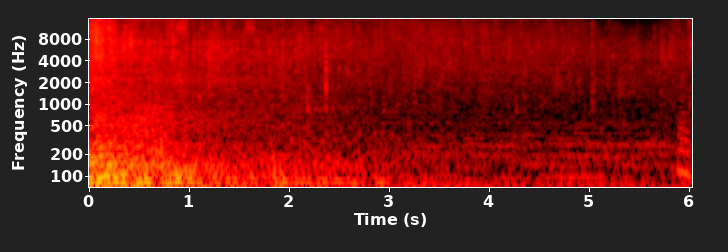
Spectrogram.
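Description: A Confringo blasting curse goes off in the Hogwarts Legacy video game, a loud booming explosion at the start that rolls into a long, fading rumble with crackling debris.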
